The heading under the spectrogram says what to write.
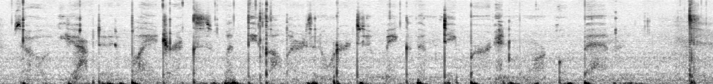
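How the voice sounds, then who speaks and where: Whispering at a very slow pace in a gentle tone, a woman is heard over noticeable background noise. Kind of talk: ASMR makeup tutorial talking to camera. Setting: close microphone, home recording. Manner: whispered, gentle.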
